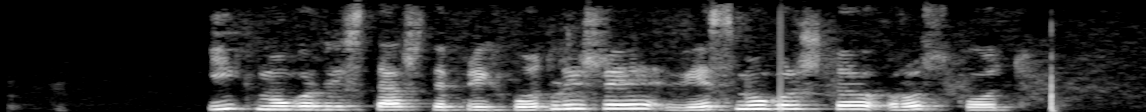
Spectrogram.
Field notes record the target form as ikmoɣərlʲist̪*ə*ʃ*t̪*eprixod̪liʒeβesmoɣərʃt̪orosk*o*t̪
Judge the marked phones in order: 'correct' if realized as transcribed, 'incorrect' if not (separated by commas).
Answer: incorrect, correct, correct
